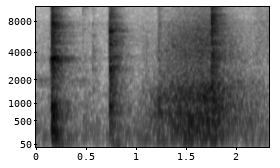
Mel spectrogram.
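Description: Interior door being handled: two sharp clicks about half a second apart, then a short rustle that grows louder.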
